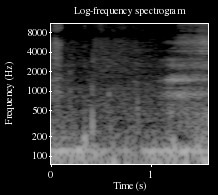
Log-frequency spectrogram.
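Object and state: Nothing is struck.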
